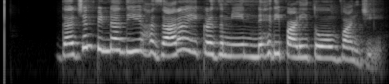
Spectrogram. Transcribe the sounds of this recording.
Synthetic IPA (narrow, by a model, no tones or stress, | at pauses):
d̪ɐɾd͡ʒənpɪ̃ɳɖãːd̪iːɦɐzaːɾãːeːkəɽzɐmiːnːɛɦɾiːpaːɽ̃it̪õːʋãːɲd͡ʒḭː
